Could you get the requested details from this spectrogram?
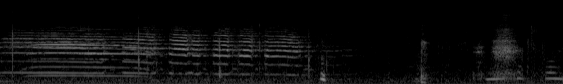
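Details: Trumpeter hornbill at Mtunzini, South Africa, June 2017, gives a drawn-out, nasal, wavering wail like a crying baby, lasting about three seconds; clicks, knocks and a voice follow.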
